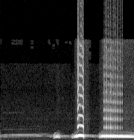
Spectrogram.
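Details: Spotted dove decoy cooing in thúc gù manner: a faint drawn note, then two quick low coos and a loud sustained rolling coo.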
